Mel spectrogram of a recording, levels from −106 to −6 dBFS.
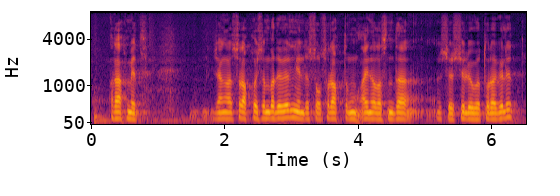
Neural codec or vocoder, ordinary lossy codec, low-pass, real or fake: codec, 16 kHz, 16 kbps, FunCodec, trained on Chinese and English, 50 frames a second; none; none; fake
